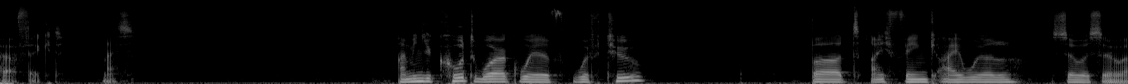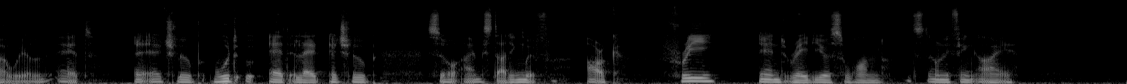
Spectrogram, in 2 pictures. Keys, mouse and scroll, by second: 3.7 click, 4.5-11.3 middle drag, 11.3-14.3 drag, 15.1-22.5 middle drag.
